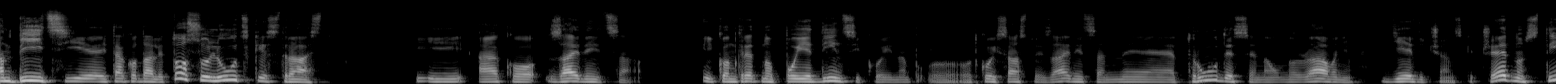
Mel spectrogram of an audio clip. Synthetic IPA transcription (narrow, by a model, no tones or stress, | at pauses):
ambiːt̪sijeit̪ako̞d̪alʲet̪oːsuʎuːt̪skest̪ɾaːst̪i̥ | iakʰo̞zajed̪nit̪sa̰ | ikoŋkɾet̪nopo̞jed̪iːnt̪sikʰojinao̰d̪̥ko̞jixsaːst̪ojezajed̪nit̪sanet̪ɾuːd̪esenaumnoʒaːʋaɲu | d̪jeʋit͡ʃa̰nsket͡ʃed̪no̞st̪i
